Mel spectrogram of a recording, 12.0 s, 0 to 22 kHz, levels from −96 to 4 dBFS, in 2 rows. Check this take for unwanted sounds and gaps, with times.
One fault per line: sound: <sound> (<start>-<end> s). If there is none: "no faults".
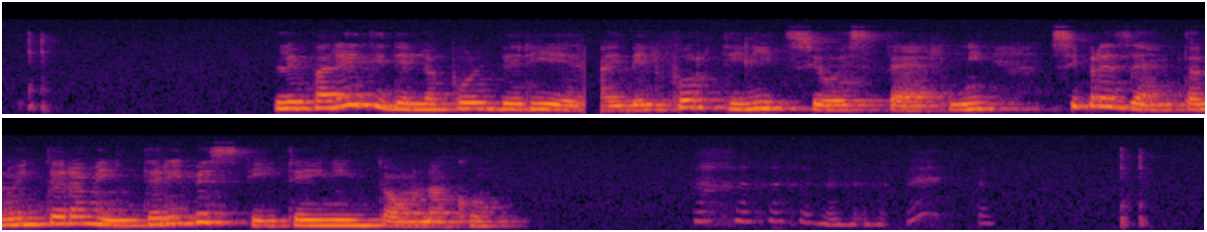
sound: dropout (2.9-3.0 s)
sound: laugh (9.4-11.0 s)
